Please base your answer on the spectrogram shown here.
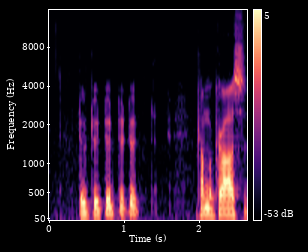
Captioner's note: hums rhythmically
